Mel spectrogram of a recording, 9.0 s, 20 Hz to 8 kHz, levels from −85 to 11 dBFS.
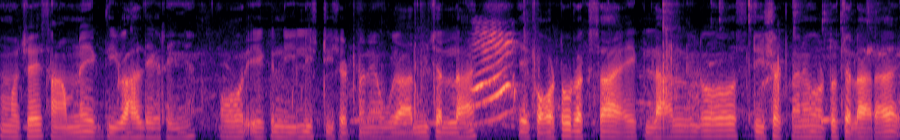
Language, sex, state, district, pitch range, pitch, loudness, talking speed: Hindi, male, Bihar, Katihar, 105-120 Hz, 110 Hz, -19 LUFS, 200 wpm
